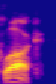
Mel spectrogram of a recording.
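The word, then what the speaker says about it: Klock: is spelled and clock is spelled k-l-o-c-k so neither of those words starts the way that you think it would um okay cool so uh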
